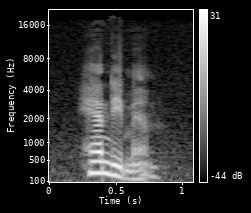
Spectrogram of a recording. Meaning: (noun) A person who does small tasks and odd jobs, especially building repairs and the like; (verb) To work as a handyman; to do odd jobs
- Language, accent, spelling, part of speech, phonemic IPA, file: English, US, handyman, noun / verb, /ˈhændimæn/, En-us-handyman.ogg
